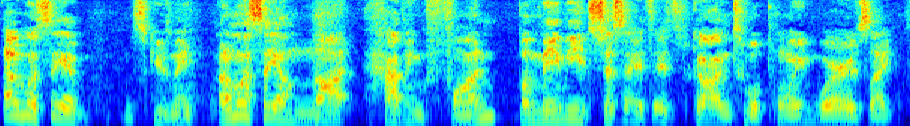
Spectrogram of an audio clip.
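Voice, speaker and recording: Animated rambling man chatting about games. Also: a little high, a little fast, slightly rough. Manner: rambling, animated, many fillers and restarts. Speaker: podcast co-host. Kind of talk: casual chat.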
